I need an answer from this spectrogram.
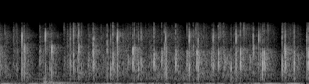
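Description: An audience applauds an award recipient being honored at a recognition ceremony, giving a fairly soft, continuous patter of many hands clapping.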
